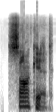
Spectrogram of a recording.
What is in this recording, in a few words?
"socket", American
